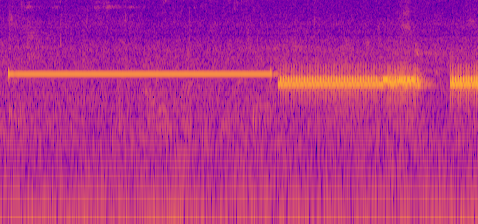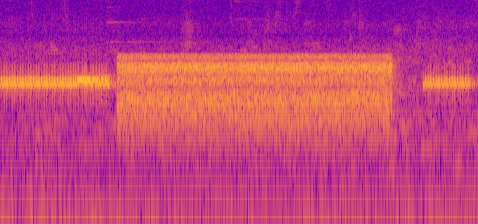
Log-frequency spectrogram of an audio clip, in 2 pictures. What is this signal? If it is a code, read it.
Fax machine handshake, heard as a long tone, a warble and hiss, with room echo and street noise.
